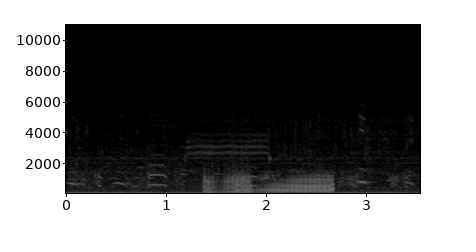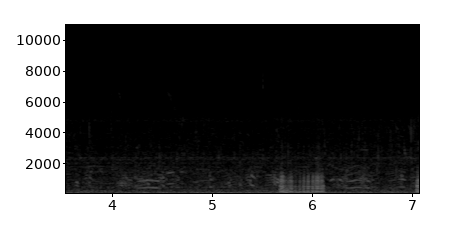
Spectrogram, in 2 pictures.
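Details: Two Canada geese visiting an osprey nest at Charlo, Montana, on 4-7-18, recorded by a live nest camera: a few hoarse honks in short bursts, with small birds chirping softly throughout.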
